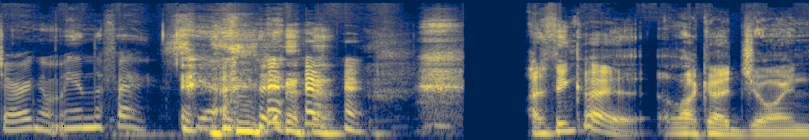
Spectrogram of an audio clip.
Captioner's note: laughing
